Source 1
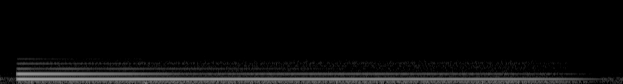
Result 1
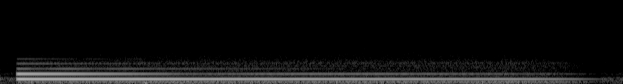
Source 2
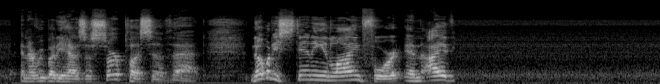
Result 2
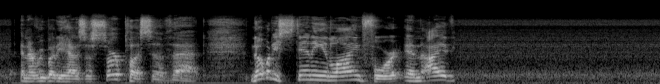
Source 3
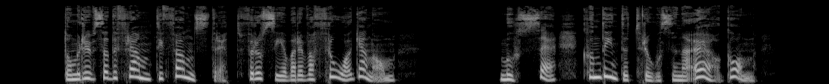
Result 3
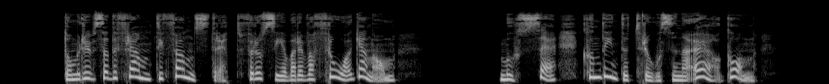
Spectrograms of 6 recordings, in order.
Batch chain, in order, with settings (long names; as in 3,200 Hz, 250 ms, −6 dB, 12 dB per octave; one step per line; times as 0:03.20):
Butterworth low-pass 10,000 Hz 48 dB per octave
downward compressor, threshold −22 dBFS
level +5 dB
